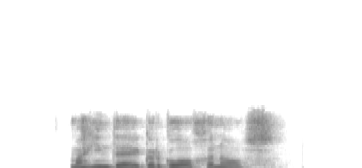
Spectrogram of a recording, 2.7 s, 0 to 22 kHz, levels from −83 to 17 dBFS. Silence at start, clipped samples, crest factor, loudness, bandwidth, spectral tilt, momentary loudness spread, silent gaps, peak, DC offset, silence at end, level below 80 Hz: 0.55 s; under 0.1%; 18 dB; -30 LUFS; 8 kHz; -5 dB/octave; 8 LU; none; -14 dBFS; under 0.1%; 0.65 s; -68 dBFS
